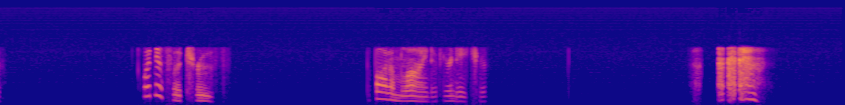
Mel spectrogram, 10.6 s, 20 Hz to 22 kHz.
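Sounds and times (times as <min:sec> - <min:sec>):
speech: 0:00.0 - 0:00.2, 0:01.8 - 0:02.8, 0:04.7 - 0:06.2, 0:08.7 - 0:09.6
person clearing throat: 0:09.0 - 0:09.7.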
